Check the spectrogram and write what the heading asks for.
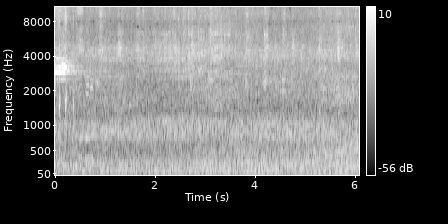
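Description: Steady outdoor road-traffic noise: cars running along a nearby multi-lane road, with a faint low engine hum coming and going.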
